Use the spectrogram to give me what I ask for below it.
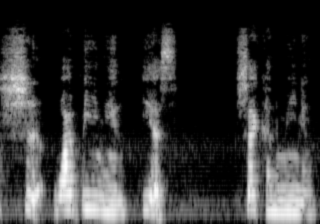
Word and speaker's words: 是: 你们是 You are 是 is are in that case. 是 This character we pronounce 是 right?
